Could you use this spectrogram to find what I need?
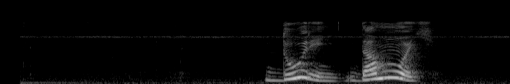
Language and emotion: Russian, angry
